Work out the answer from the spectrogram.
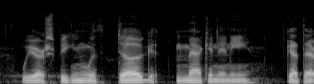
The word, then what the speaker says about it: McAneny: in the studio we are speaking with Doug mckinin got that right right that's right right perfect it's not an easy one to pronounce no it's not so uh keeping on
